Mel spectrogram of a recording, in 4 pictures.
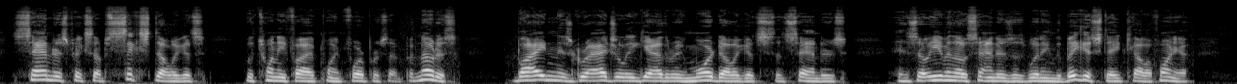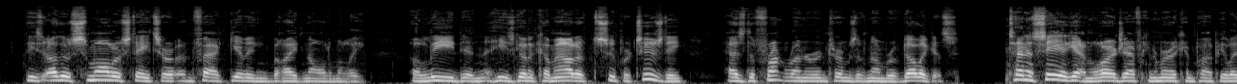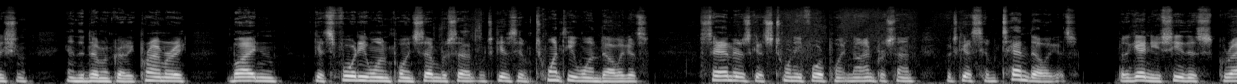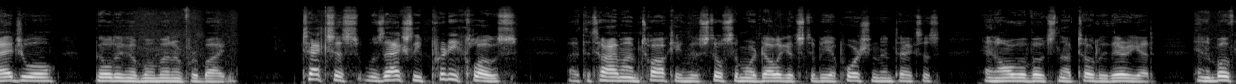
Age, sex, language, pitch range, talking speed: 50-69, male, English, 145-175 Hz, 155 wpm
